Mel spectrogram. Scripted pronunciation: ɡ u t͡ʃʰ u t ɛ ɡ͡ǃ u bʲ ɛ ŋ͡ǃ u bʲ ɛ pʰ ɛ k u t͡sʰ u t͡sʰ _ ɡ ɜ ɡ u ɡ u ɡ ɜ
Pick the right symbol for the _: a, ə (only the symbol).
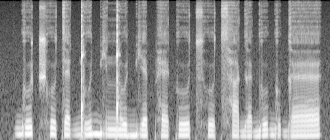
a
